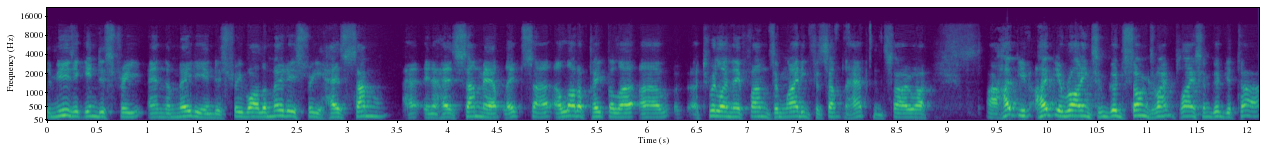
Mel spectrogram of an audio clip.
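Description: In an Australian accent, a man speaks at a very fast pace with a fairly high pitch and fairly even intonation. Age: 60s. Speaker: interviewer host. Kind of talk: casual interview.

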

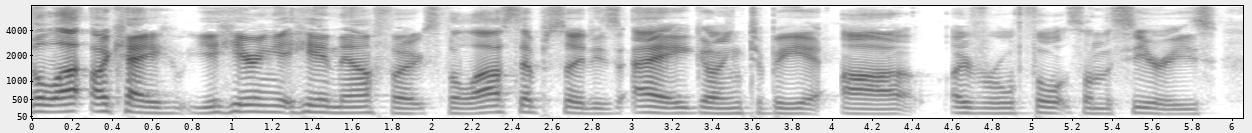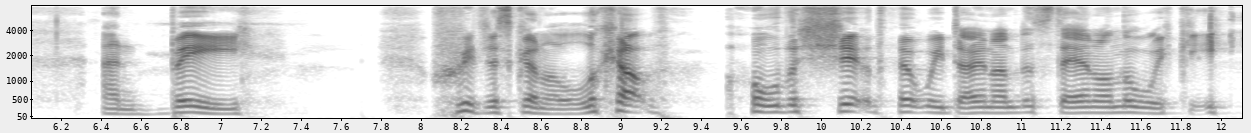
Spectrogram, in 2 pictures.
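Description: With an Australian accent, a man talks at a moderate pace and a fairly high pitch on a very clean recording with a silent background. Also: fairly even intonation. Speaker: podcast co-host. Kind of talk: casual chat.

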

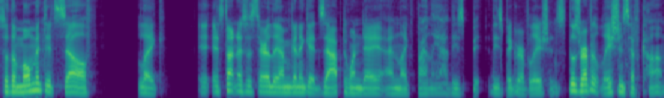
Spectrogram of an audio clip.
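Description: Talking at a fairly quick pace, a man with a Canadian accent uses an ordinary speaking voice at medium pitch, with ordinary pitch variation and big swings in loudness. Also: dry, close sound with no echo, very clean recording, silent background. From Manitoba, Canada. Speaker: podcast co-host. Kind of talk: casual chat.

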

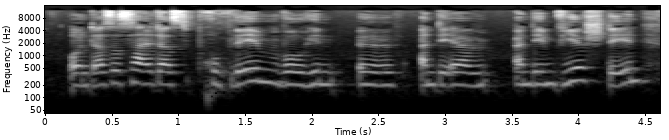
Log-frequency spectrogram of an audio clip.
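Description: Against noticeable background noise, a woman speaks at a fairly slow pace in a medium pitch. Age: 30s. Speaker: polyamorous parent and social media creator. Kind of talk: casual interview.

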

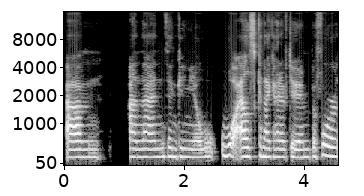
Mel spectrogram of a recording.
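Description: In a Scottish accent, a woman speaks at a moderate pace with a medium pitch. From east Scotland, near Edinburgh. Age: 20s. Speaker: streamer and illustrator, PhD student. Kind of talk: casual interview chat.

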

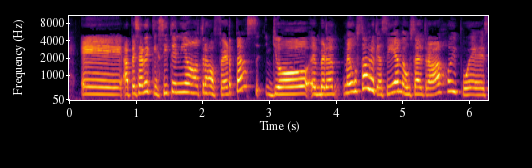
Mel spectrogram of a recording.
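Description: A woman speaks at a fairly quick pace. Her voice sits high. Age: 20s. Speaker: podcast host. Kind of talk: casual personal vlog-style monologue.

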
